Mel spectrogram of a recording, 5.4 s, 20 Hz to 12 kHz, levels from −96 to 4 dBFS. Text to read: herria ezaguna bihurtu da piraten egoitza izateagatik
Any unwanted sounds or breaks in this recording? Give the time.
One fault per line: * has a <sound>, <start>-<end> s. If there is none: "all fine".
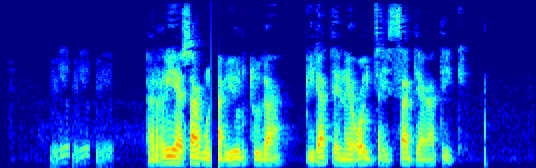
* has a laugh, 0.5-1.1 s
* has a dropout, 2.1-2.2 s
